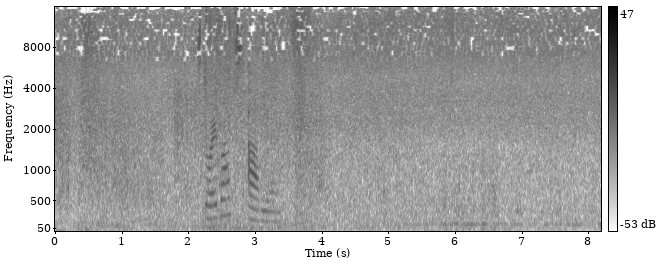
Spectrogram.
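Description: Strong wind blows steadily outdoors.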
